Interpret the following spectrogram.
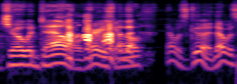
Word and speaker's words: Adell: a bell let's see oh rhymes with bell how about Joe Adele there you go that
